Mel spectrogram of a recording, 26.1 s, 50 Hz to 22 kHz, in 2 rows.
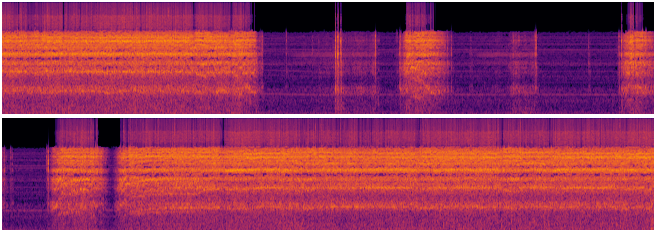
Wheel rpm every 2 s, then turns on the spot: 230, 230, 90, 10, 30, 10, 20, 110, 210, 220, 230, 230, 230.
10-12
